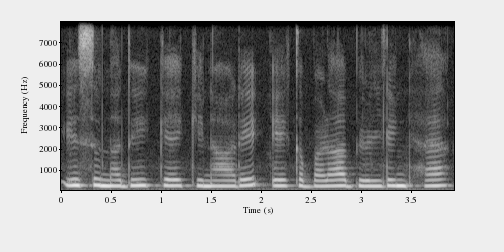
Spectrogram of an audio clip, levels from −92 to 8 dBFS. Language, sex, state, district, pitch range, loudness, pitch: Hindi, female, Jharkhand, Deoghar, 265-285 Hz, -13 LUFS, 275 Hz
